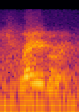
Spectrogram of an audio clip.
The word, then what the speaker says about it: traibering: And the word that's used for this quote is traibering. Traibering, I guess the way it's spelled is T-R-A-I-B-E-R-I-N-G.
